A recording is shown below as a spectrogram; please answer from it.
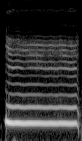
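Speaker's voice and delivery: long, loud, high steady beep; hospital flatline beep. Shown as a demonstration. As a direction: imitate a heart monitor flatlining. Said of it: "what you don't want to hear at the hospital".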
